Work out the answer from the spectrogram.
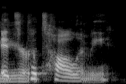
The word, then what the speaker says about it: Ptolemy: that was a book that, and I don't know how to pronounce his name, Ptolemy or Ptolemy. It's Ptolemy.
